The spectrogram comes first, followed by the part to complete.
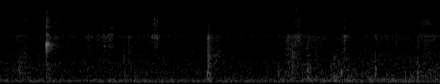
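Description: Near quiet, with a few faint, sharp clicks and taps, the clearest about half a second in.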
